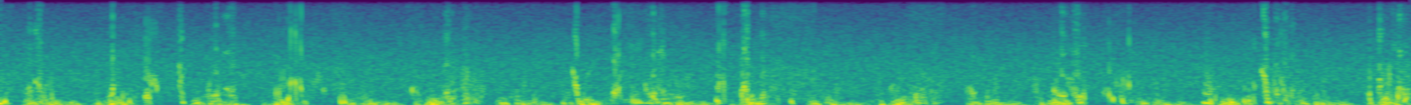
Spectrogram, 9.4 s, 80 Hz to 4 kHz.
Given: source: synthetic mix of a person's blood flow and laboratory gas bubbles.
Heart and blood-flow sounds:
Doppler ultrasound of blood flow; precordium
0.00-0.09 s: bubbles
0.15-0.34 s: bubbles
0.67-1.08 s: bubbles
1.18-1.25 s: bubbles
1.36-1.59 s: bubbles
1.80-2.35 s: bubbles
2.71-2.83 s: bubbles
2.92-3.24 s: bubbles
3.54-3.60 s: bubbles
3.74-3.94 s: bubbles
4.04-4.61 s: bubbles
4.75-4.87 s: bubbles
4.91-5.44 s: bubbles
5.92-5.98 s: bubbles
6.01-6.29 s: bubbles
6.44-6.52 s: bubbles
6.88-6.94 s: bubbles
7.00-7.27 s: bubbles
7.35-7.58 s: bubbles
8.00-8.67 s: bubbles
9.10-9.41 s: bubbles
From the record:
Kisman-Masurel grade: 243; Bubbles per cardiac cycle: several, 3 to 8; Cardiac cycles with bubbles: 100%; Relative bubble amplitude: loud (0.450 to 0.775); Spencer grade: 3 (all of the cardiac periods contain showers or single bubble signals, but not dominating or overriding the cardiac motion signals); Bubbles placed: anywhere in the cardiac cycle

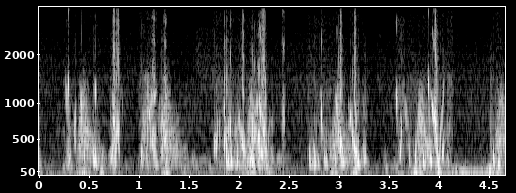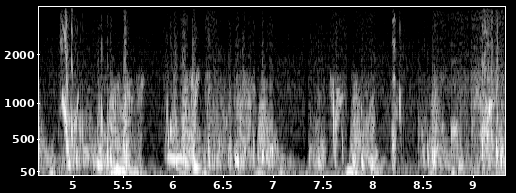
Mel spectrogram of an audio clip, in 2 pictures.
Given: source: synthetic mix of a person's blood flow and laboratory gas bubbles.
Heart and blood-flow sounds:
Doppler ultrasound of blood flow; subclavian vein
0.24-0.61 s: bubbles
0.70-0.84 s: bubbles
0.99-1.31 s: bubbles
1.72-2.33 s: bubbles
2.43-2.48 s: bubbles
2.68-3.29 s: bubbles
3.55-4.15 s: bubbles
4.51-4.64 s: bubbles
4.84-5.71 s: bubbles
5.90-6.84 s: bubbles
6.87-7.02 s: bubbles
7.36-7.54 s: bubbles
7.57-7.74 s: bubbles
7.77-8.04 s: bubbles
8.17-8.31 s: bubbles
8.45-9.33 s: bubbles
From the record:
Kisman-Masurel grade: 342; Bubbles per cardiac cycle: rolling drumbeat, 9 or more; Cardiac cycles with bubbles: 100%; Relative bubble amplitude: moderate (0.250 to 0.450); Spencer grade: 3 (all of the cardiac periods contain showers or single bubble signals, but not dominating or overriding the cardiac motion signals); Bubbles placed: anywhere in the cardiac cycle

